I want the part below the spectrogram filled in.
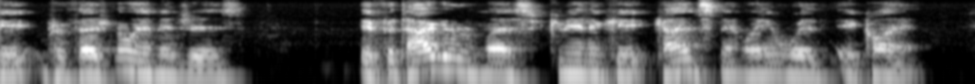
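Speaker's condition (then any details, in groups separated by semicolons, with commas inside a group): Cerebral palsy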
